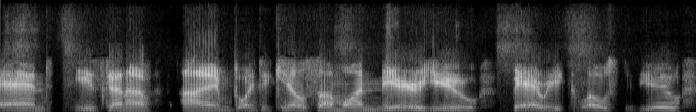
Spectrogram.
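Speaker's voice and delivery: rough, creaky, disguised voice-changer voice. Recapping the killer's disguised phone call, imitating a voice-box disguised voice. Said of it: "So then he talks like this".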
